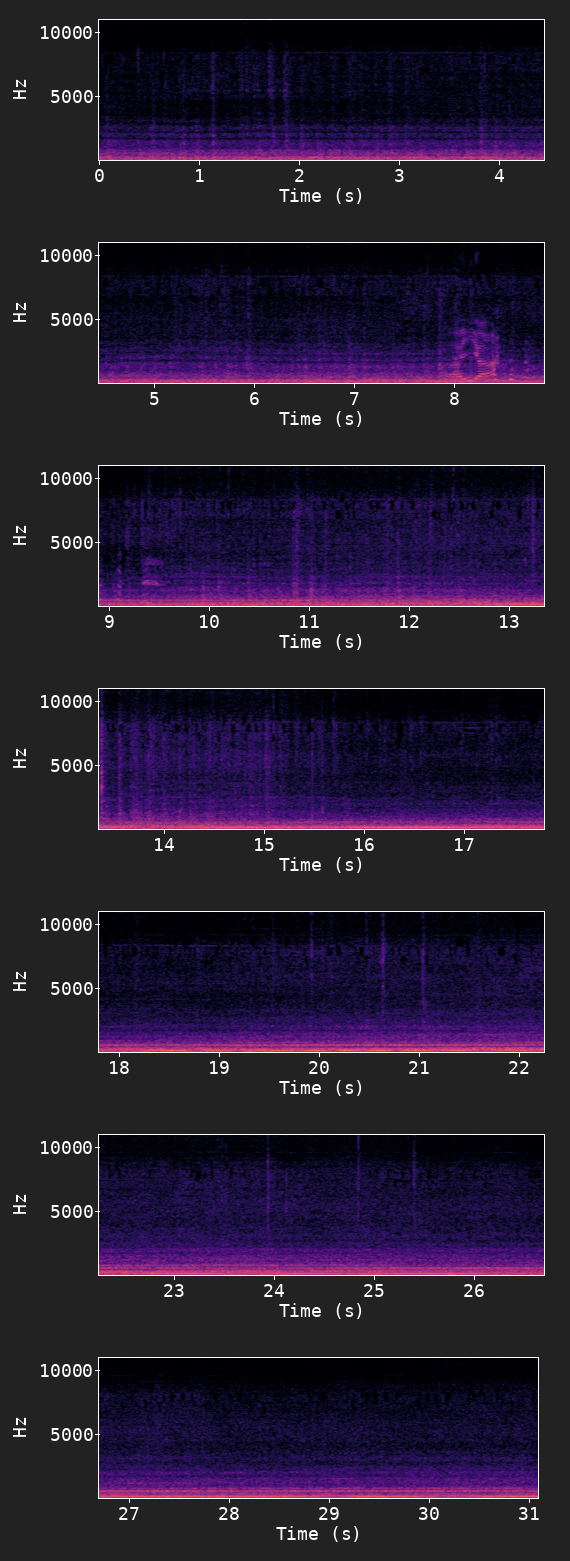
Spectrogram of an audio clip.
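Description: ERO Grapeliner self-propelled grape harvester's diesel engine running as the machine drives along the vineyard row, a steady drone with a humming tone that grows louder over the first half as it comes alongside and stays loud.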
